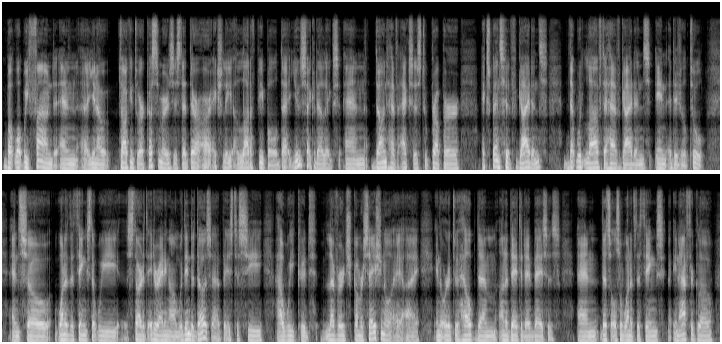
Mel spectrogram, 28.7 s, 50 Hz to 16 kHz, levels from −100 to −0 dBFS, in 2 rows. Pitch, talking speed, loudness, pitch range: 100 Hz, 175 wpm, -22 LUFS, 95-115 Hz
